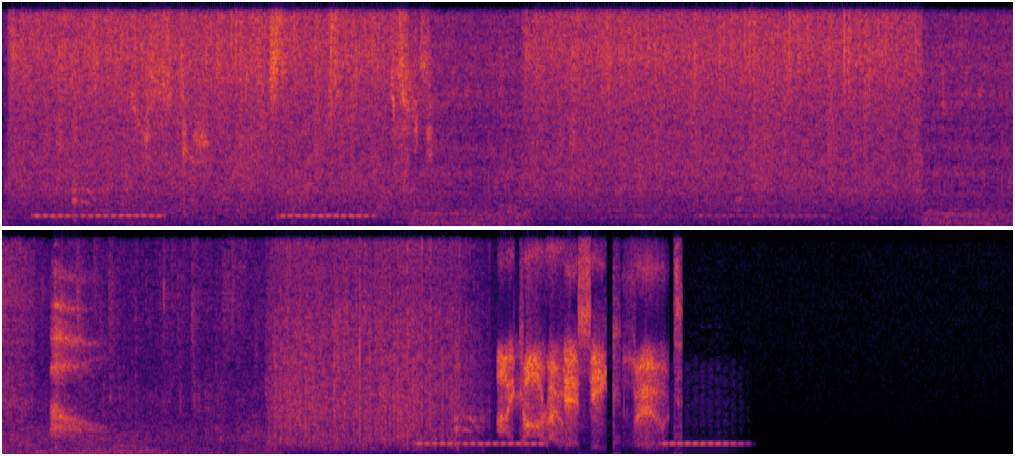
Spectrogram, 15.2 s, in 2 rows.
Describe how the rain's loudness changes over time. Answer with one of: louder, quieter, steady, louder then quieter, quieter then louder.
steady.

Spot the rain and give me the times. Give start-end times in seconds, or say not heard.
0.0-11.3.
